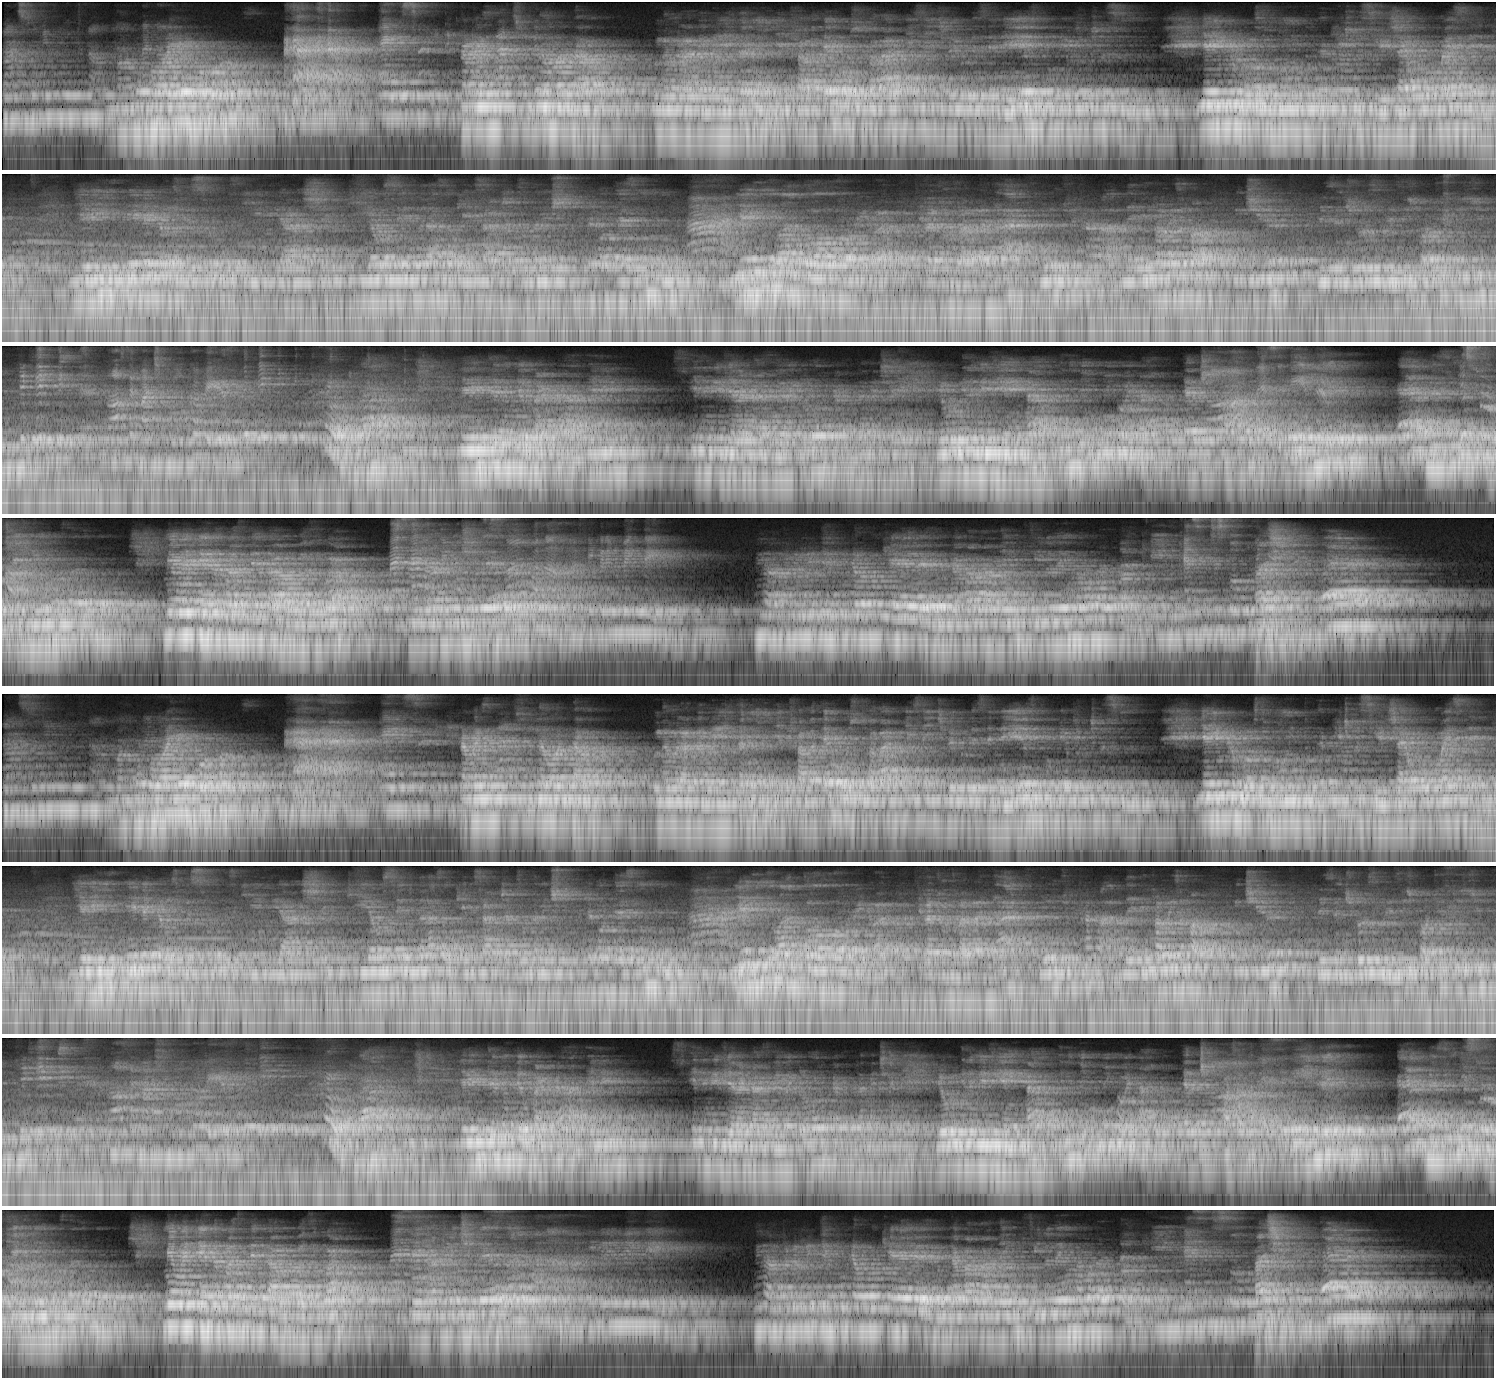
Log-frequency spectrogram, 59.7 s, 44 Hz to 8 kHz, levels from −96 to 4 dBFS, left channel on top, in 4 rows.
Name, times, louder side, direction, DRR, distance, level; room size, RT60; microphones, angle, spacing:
voice 1, 0.0-1.8 2.8-5.6 13.3-13.6 15.3-15.7 19.8-20.4 21.8-22.3 25.6-25.8 30.0-33.2 38.8-39.1 41.8-43.2 44.4-45.3 48.7-51.7 56.0-58.0 58.2-58.4, left 1 dB, 45° left, -2 dB, 0.4 m, -27 dB
voice 2, 1.0-2.4 4.6-4.9 5.2-6.0 6.5-15.0 15.6-21.7 22.2-27.0 27.2-27.7 28.1-30.4 33.1-34.1 34.4-36.0 36.7-43.4 43.8-48.3 48.9-50.0 52.3-56.2 57.3-57.6 58.0-58.4, equal, 70° right, -4 dB, 0.6 m, -19 dB
sound 1, 14.9-34.5, equal, 15° right, 0.5 m, -35 dB
3.7 x 2.0 x 2.7 m, 2.3 s
head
